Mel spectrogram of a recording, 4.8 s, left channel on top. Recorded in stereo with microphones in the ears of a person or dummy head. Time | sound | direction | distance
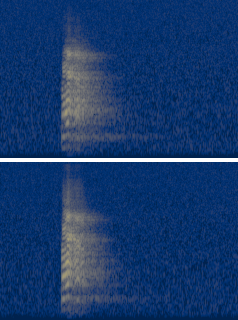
1.2 | a cat meowing | 40° right (ahead or behind) | 1.4 m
